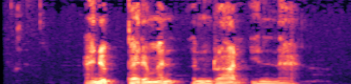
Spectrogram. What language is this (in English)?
Tamil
